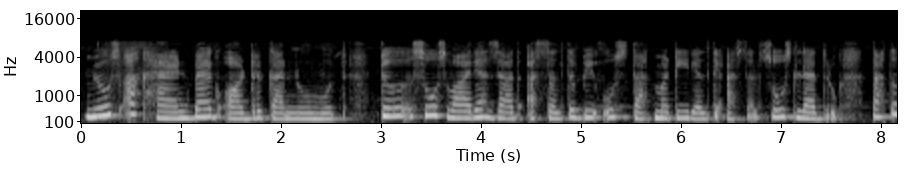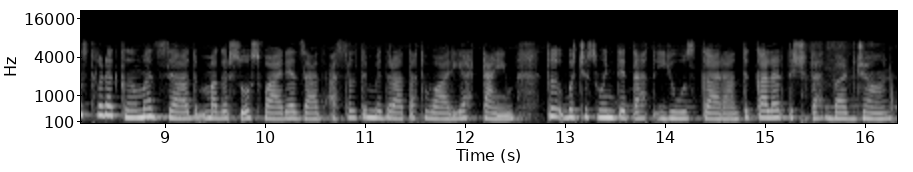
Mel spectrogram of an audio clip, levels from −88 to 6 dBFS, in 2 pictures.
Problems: none marked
